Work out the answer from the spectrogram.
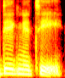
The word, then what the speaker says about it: dignity: Just a tiny note, when you say dignity, just emphasize the first syllable like dignity.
